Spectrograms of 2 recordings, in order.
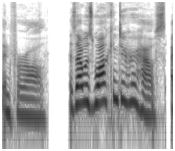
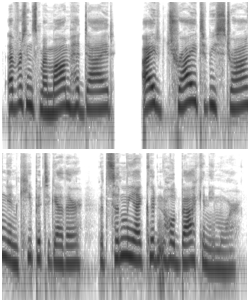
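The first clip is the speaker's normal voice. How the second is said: plain reading voice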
